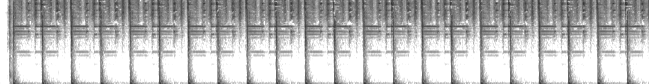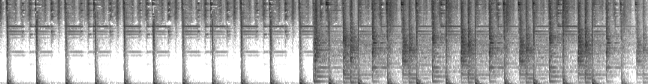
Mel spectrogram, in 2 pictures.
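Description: A disco-funk bootleg track plays on its own, a steady four-on-the-floor kick thumping under sustained synth chords, with the arrangement filling out into a busier, brighter groove near the end.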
